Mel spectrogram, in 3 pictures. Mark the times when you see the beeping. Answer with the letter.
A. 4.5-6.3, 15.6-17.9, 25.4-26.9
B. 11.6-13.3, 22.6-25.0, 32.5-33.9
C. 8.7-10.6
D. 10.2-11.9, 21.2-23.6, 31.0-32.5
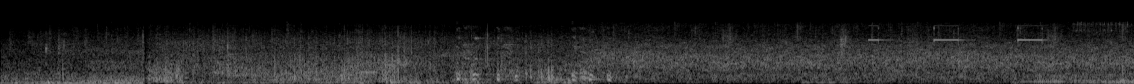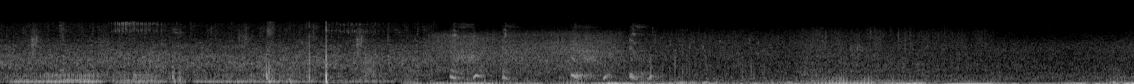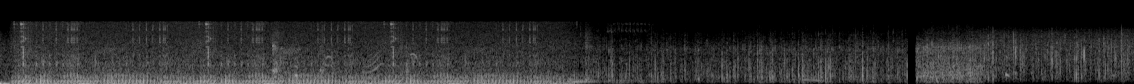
C.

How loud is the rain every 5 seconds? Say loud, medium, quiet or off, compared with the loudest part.
loud, loud, loud, loud, medium, medium, loud.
